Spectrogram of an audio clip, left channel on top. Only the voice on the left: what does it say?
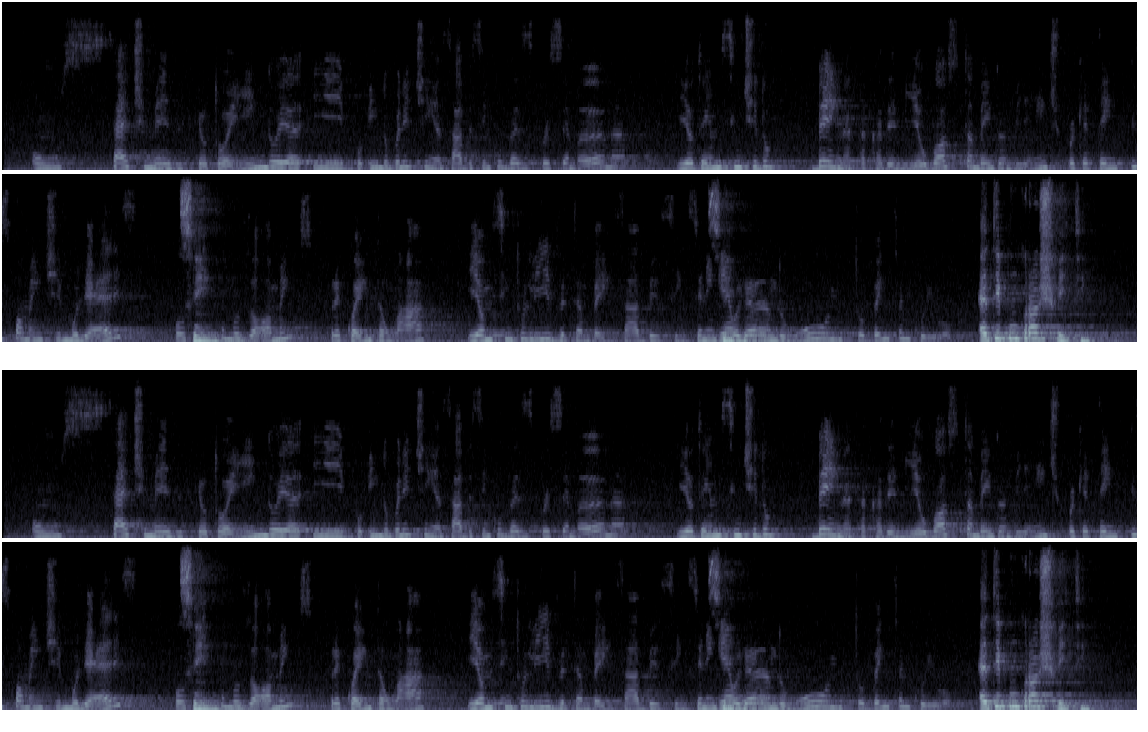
sim.
Sim.
É tipo um CrossFit.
